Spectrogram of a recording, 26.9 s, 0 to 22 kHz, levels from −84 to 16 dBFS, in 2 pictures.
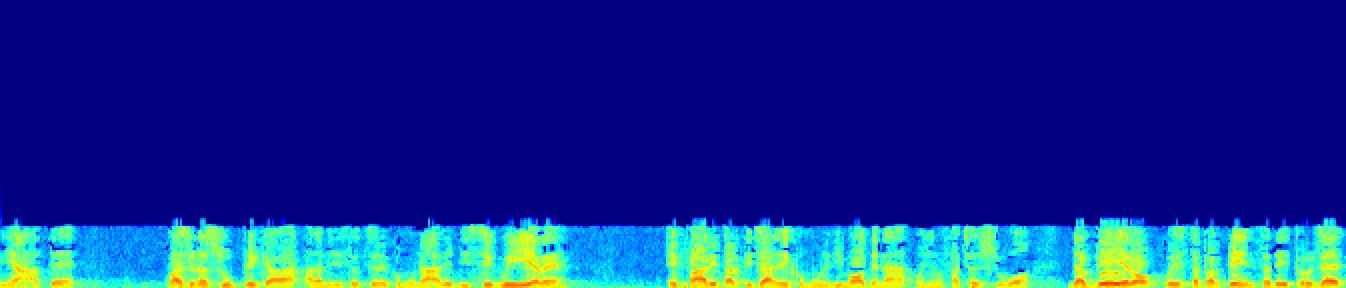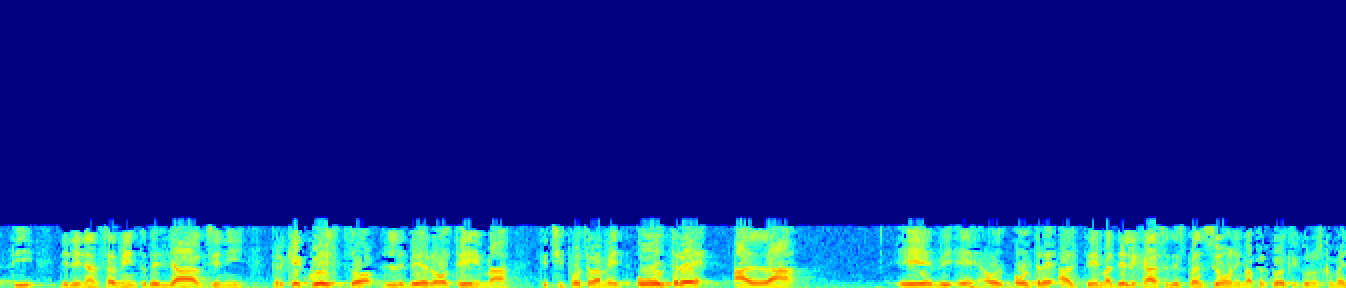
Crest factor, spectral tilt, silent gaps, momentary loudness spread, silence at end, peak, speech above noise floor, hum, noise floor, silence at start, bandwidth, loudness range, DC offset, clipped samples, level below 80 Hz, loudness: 12 dB; -8 dB/octave; none; 11 LU; 0 s; 0 dBFS; 29 dB; none; -40 dBFS; 0 s; 5.4 kHz; 4 LU; under 0.1%; 0.6%; -38 dBFS; -12 LUFS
